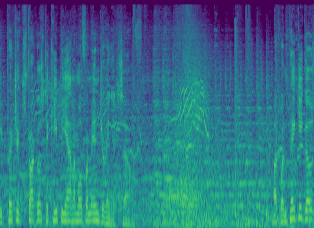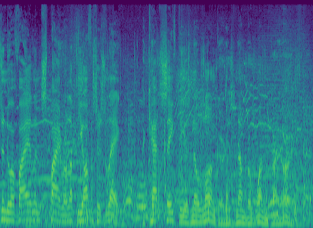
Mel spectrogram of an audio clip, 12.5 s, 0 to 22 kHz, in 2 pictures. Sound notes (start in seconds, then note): 3.5 cat yowling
